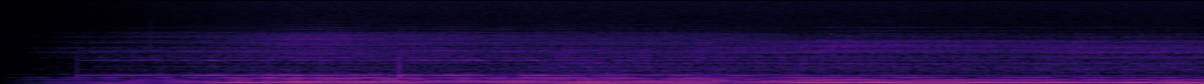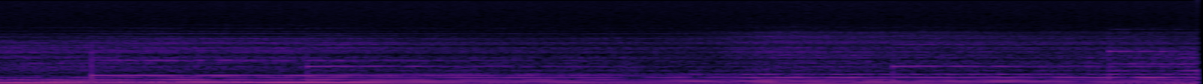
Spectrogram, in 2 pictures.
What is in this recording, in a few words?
Music for Brainwave Massage Scientific Sounds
